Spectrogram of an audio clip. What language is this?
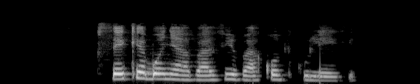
Taita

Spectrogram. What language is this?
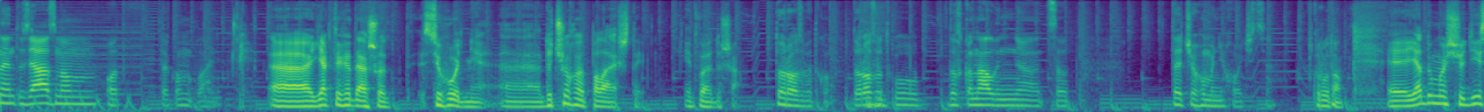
Ukrainian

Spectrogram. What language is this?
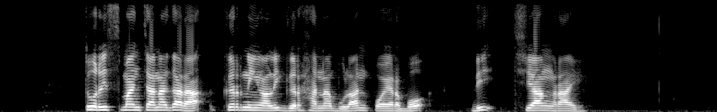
Sundanese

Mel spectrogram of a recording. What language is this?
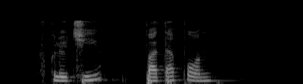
Russian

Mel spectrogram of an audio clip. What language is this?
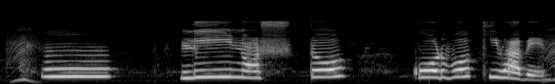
Bangla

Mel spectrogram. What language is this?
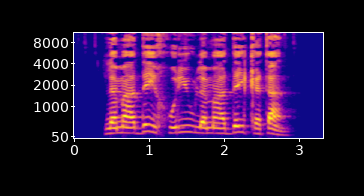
Central Kurdish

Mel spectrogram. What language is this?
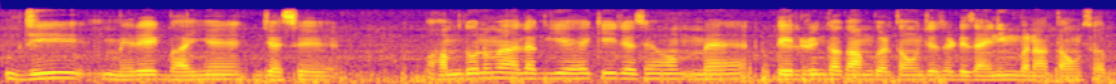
Urdu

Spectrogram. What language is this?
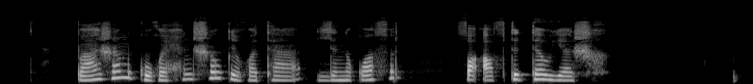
Kabardian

